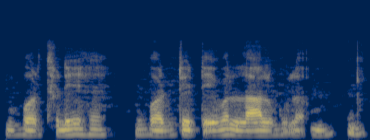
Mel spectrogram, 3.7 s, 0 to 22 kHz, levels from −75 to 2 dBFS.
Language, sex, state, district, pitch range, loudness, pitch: Hindi, male, Uttar Pradesh, Gorakhpur, 100-115 Hz, -22 LUFS, 105 Hz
